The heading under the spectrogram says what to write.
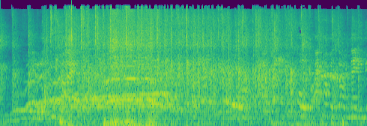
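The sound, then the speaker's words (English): An audience applauds steadily for about six seconds, a dense wash of many hands clapping at an even, fairly loud level, with a murmur of voices mixed in, welcoming the host at the opening of a panel on police violence against kids. “But thank you for the applause.”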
